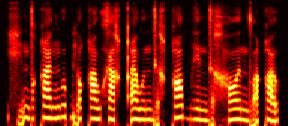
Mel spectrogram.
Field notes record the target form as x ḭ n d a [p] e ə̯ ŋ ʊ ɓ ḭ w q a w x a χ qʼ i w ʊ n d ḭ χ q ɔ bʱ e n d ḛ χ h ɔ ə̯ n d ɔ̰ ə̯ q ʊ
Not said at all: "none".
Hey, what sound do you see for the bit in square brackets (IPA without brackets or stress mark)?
q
